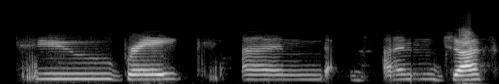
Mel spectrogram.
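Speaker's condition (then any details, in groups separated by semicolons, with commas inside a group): Cerebral palsy; handwriting painful and messy; stutters from speech muscle involvement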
